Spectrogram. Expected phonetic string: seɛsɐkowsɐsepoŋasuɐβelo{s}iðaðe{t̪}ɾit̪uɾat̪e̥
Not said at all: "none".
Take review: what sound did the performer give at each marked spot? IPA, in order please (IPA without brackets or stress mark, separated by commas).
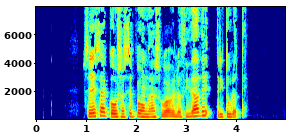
θ, t̪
